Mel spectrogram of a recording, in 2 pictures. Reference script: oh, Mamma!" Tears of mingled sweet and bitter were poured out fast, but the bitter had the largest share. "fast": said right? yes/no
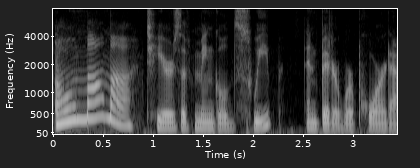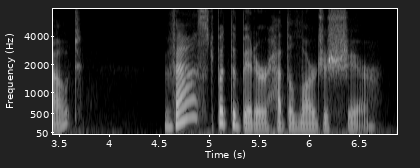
no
